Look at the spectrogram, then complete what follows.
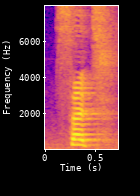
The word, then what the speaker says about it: सच: 11th one is such. Such. Such means pronunciation is such.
